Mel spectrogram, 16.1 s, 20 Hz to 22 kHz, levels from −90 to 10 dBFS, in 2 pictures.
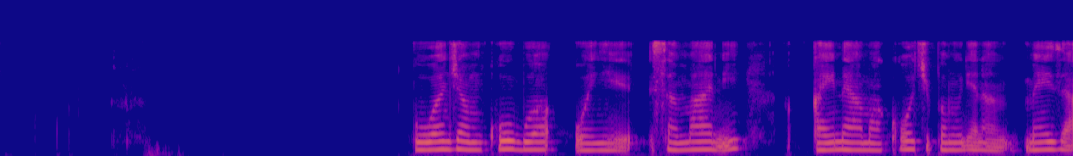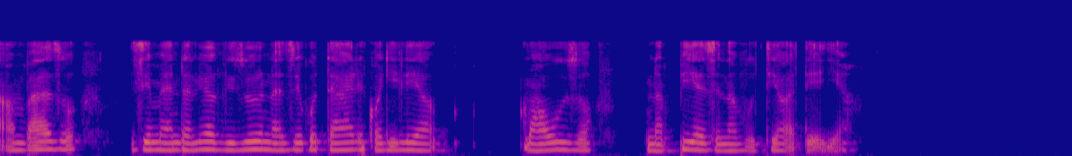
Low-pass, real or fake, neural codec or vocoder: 7.2 kHz; fake; codec, 16 kHz, 4.8 kbps, FACodec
